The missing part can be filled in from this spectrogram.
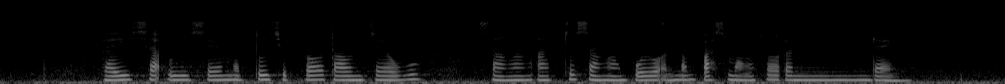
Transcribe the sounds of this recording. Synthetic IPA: b̥a̤isa̰ʔwisemət̪ud̥ʒ̥ə̤pɾɔt̪aʊnsewusaŋaŋat̪ʊsːaŋaŋpuluʔənəmpasmɔŋsɔɾənɖɛŋ

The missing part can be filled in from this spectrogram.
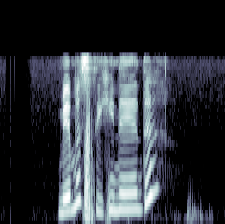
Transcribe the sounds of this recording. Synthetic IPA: memɐsiɦinɐjɐd̪ə

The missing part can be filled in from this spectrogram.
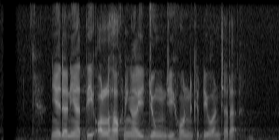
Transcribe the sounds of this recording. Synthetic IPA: niadaniat̪iʔɔlɔɦɔk̚niŋalid͡ʒʊŋd͡ʒiɦɔnkərdiwant͡ʃaɾa

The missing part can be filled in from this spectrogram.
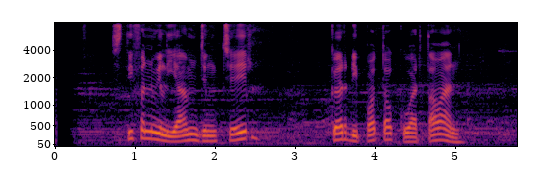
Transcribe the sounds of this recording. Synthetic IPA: st̪ifənwiliamd͡ʒɨŋt͡ʃejr | kɨrdipɔt̪ɔkuwart̪awan

